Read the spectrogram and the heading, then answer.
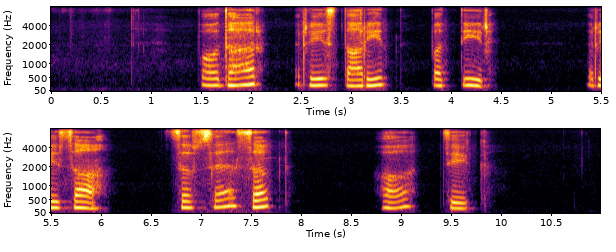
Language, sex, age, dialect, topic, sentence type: Magahi, female, 18-24, Northeastern/Surjapuri, agriculture, statement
